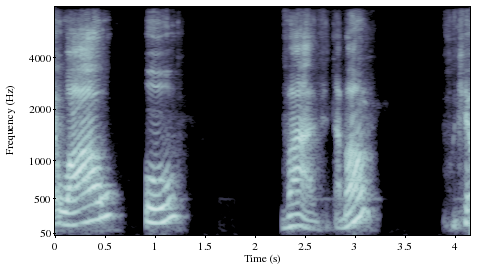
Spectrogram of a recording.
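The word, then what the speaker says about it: וָו: É Vav, ó, assim, ó, Vav. Não pode ser Val, tá? Eu vi uma pessoa pronunciando Val.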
